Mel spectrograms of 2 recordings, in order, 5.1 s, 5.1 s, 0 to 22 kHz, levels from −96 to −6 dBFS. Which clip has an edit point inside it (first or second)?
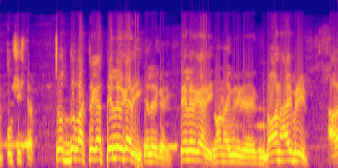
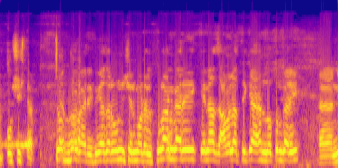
second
